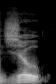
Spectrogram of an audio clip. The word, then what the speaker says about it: Diop: So I didn't know that she had this Senegalese background, and her story, the book, when she jumps in talking about the pronunciation of her name, it being Jope as opposed to Diop.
